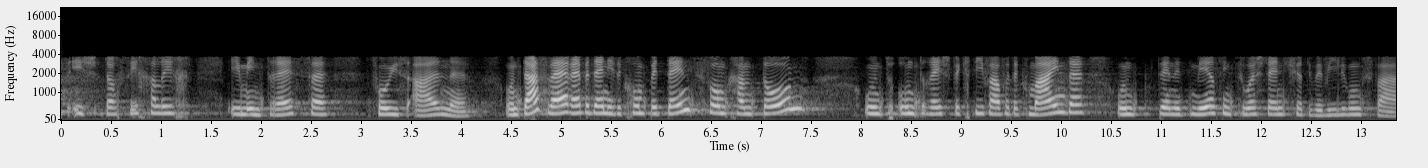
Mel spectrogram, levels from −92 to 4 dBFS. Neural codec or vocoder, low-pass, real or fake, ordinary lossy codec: none; 3.6 kHz; real; none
